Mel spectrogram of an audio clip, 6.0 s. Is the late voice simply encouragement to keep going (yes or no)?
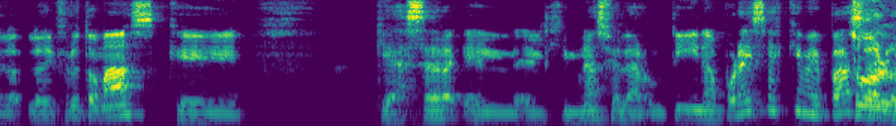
yes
